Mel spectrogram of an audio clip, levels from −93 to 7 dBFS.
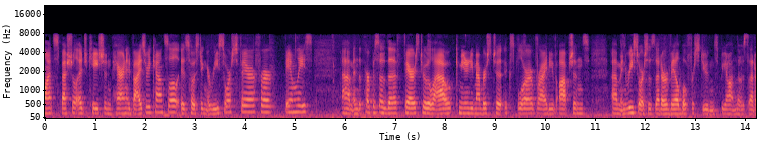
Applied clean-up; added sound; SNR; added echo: none; none; none; none.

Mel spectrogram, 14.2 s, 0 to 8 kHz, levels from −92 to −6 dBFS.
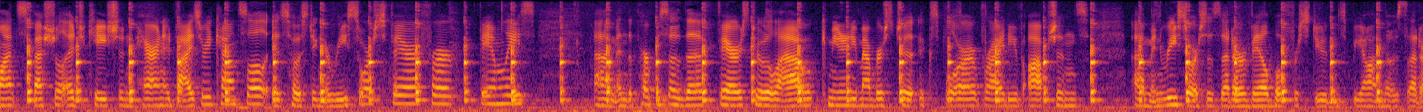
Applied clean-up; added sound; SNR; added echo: none; Clock; 1 dB; none.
